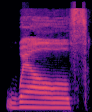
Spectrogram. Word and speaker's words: wealth: Wealth.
